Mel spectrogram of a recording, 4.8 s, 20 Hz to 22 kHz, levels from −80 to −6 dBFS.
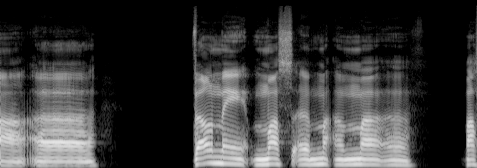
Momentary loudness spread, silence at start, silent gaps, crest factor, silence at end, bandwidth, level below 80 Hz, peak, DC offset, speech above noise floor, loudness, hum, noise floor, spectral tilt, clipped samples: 8 LU; 0 s; 1.54-1.80 s; 16 dB; 0 s; 17.5 kHz; -58 dBFS; -4 dBFS; under 0.1%; 56 dB; -18 LUFS; none; -73 dBFS; -5.5 dB/octave; under 0.1%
